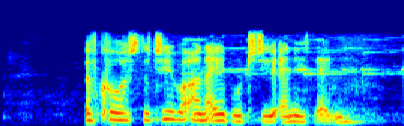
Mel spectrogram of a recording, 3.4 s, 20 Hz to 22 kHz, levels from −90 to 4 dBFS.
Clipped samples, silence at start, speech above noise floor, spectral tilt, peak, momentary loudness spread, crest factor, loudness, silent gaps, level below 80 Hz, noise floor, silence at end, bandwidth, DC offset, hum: under 0.1%; 0.7 s; 53 dB; -3 dB/octave; -2 dBFS; 10 LU; 16 dB; -16 LUFS; none; -58 dBFS; -69 dBFS; 0.3 s; 8.4 kHz; under 0.1%; none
